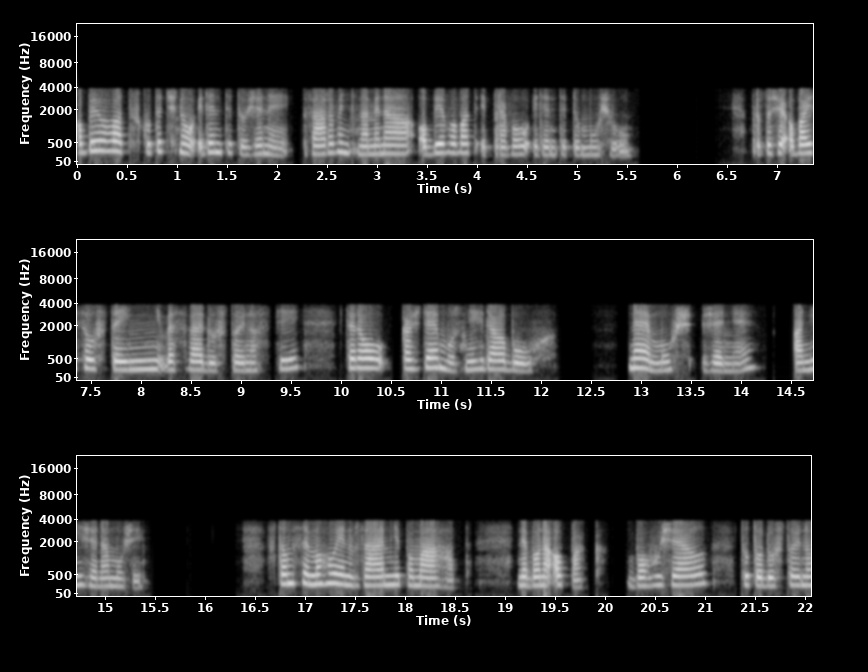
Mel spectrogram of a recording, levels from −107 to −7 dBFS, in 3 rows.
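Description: Nothing technically wrong turns up in this speech recording, which comes through the ordinary narrow band of a phone line with nothing out of place to point at.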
